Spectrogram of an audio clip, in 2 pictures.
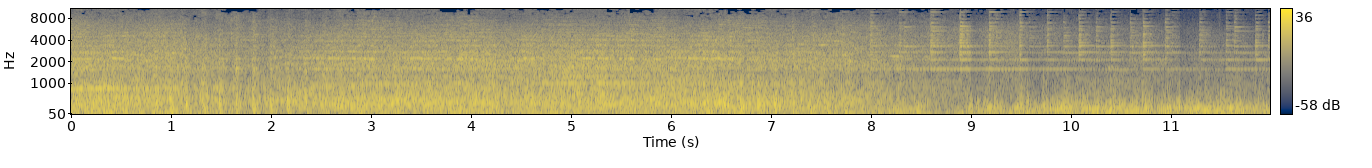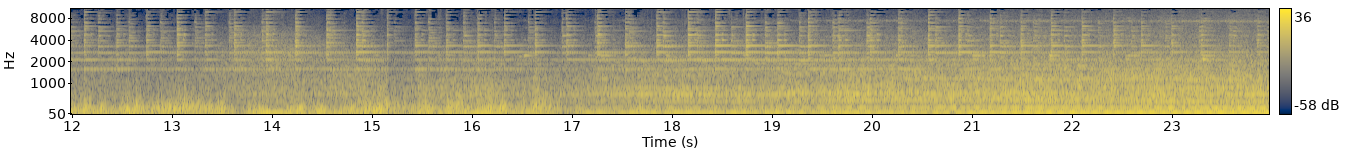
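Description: Freight train cars rolling past on snowy track, wheels clattering as the train draws away. A diesel locomotive on a Metra commuter train then comes up, its low engine rumble growing louder over the last several seconds.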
